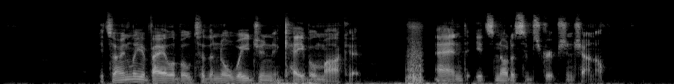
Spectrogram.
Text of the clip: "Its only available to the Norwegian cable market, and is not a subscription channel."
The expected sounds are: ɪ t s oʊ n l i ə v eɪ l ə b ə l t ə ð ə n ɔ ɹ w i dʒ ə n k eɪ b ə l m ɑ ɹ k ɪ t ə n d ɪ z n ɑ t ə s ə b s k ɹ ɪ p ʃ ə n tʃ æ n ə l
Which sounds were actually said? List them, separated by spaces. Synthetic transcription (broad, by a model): ɪ t s oʊ n l i ə v eɪ l ə b ə l t ə ð ə n ɔ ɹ w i dʒ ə n k eɪ b ə l m ɑ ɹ k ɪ t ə n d ɪ s n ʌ t ə s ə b s k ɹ ɪ p ʃ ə n tʃ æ n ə l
